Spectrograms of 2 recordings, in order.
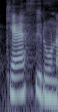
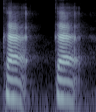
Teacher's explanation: கே sound ரொம்ப சாய்க்கக்கூடாது. இமாலா அப்படின்னு சொல்லுவாங்க, ரொம்ப சாய்க்கிறது, அப்படி பண்ணக்கூடாது, அதுக்கு அனுமதி இல்லை. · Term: கேஃப் ஃபத்ஹா க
